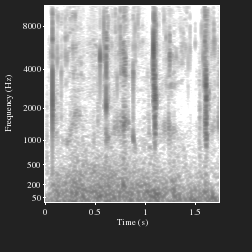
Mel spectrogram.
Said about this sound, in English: It's like a chewing ASMR video now.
